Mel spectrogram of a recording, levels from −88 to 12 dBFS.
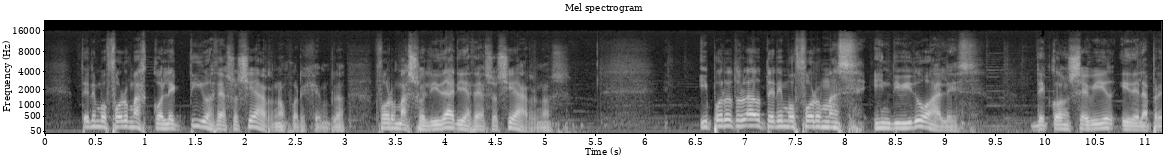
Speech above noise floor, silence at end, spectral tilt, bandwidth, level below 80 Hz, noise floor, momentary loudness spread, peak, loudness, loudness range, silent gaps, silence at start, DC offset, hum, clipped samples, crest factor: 28 dB; 0 s; -5 dB/octave; 16 kHz; -30 dBFS; -40 dBFS; 11 LU; 0 dBFS; -13 LUFS; 3 LU; none; 0.35 s; under 0.1%; none; under 0.1%; 14 dB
